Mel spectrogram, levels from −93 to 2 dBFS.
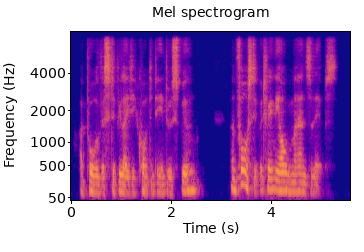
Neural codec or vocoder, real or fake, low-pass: codec, 16 kHz, about 1 kbps, DyCAST, with the encoder's durations; fake; 7.2 kHz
